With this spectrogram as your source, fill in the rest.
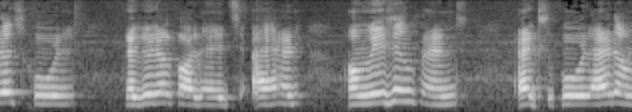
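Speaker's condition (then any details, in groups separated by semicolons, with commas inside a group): Congenital muscular dystrophy; protein deficiency weakening voluntary muscles, wheelchair; on oxygen, recovering from virus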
